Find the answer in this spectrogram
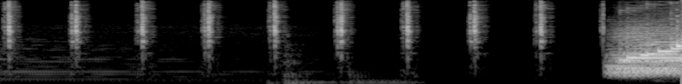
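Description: Countdown-timer sound effect: a clock-like ticking, evenly spaced at about four to five ticks a second, marking the quiz timer running out.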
